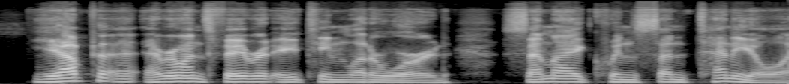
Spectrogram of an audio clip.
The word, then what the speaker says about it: semiquincentennial: Semiquincentennial I believe it's pronounced or quarter millennial or just 250th.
